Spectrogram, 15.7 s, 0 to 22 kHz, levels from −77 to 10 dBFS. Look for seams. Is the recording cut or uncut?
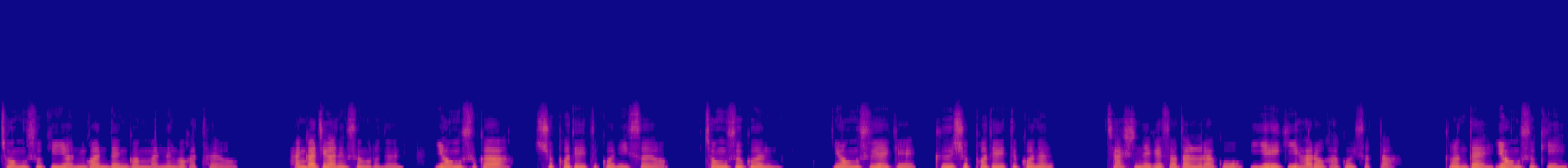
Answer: cut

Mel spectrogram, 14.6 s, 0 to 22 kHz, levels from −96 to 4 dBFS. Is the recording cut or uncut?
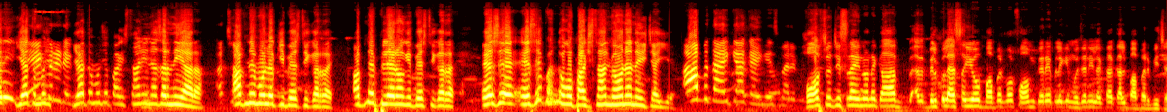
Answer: uncut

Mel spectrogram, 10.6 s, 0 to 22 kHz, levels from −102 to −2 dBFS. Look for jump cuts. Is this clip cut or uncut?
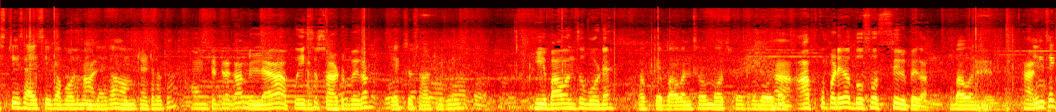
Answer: uncut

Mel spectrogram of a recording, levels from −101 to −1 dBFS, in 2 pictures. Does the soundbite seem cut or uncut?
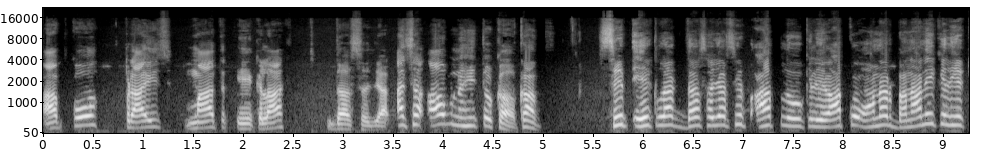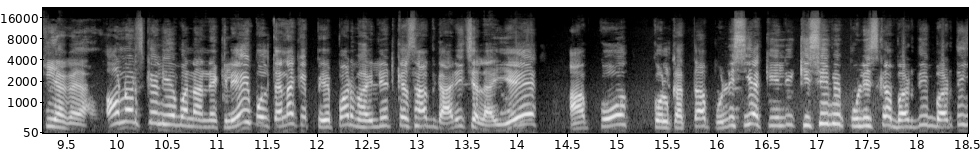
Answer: uncut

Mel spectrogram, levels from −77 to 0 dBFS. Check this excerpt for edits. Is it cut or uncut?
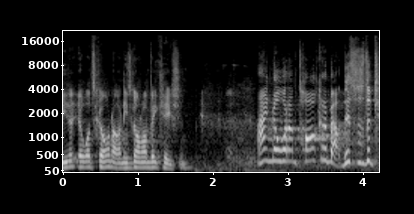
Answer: cut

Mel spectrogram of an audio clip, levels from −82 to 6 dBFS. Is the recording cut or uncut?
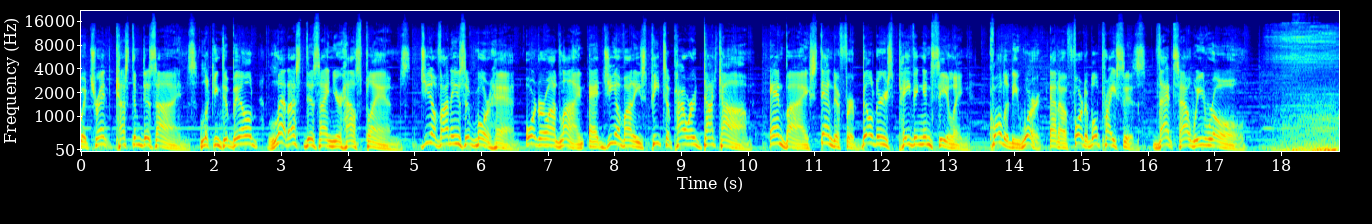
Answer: cut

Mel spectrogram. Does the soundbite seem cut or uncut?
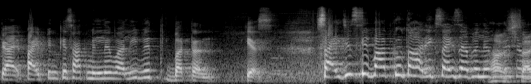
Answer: uncut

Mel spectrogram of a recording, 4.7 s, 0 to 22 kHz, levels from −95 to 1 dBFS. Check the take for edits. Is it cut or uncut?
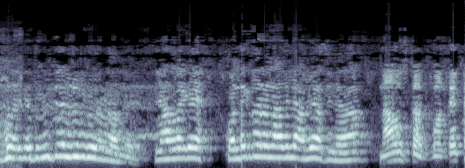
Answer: uncut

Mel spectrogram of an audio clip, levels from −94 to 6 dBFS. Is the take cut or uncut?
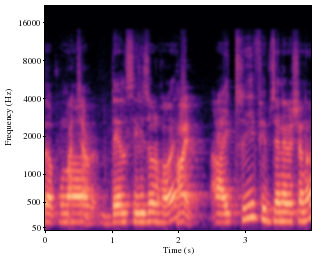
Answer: uncut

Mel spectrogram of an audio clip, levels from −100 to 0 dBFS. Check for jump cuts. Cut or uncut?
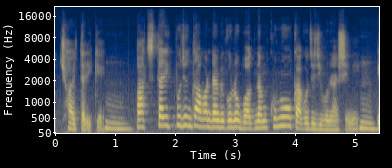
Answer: uncut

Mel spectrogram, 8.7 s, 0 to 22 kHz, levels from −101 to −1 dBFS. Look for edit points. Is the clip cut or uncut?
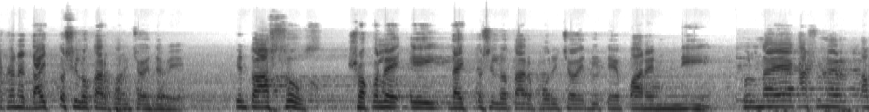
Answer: cut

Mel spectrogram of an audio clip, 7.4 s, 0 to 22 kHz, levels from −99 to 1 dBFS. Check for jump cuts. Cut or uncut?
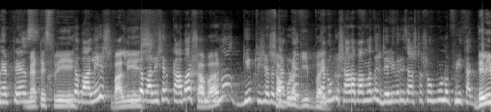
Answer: uncut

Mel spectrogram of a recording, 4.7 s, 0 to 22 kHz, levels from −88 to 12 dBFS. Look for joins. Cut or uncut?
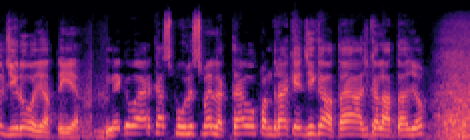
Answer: uncut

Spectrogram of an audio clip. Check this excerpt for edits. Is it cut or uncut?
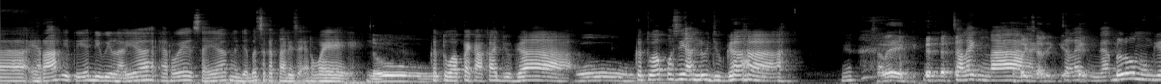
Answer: uncut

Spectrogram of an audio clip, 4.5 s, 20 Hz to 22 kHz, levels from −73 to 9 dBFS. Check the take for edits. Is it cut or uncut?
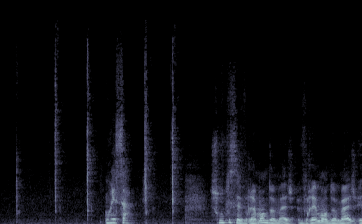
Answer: cut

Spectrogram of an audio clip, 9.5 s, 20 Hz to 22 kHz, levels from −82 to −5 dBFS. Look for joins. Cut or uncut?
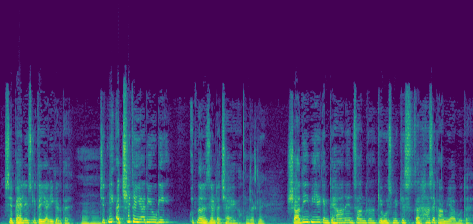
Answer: cut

